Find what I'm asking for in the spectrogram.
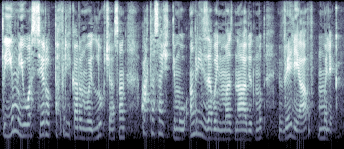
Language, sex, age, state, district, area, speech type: Kashmiri, male, 45-60, Jammu and Kashmir, Budgam, urban, spontaneous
